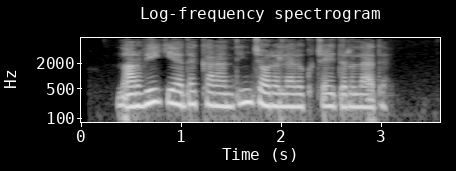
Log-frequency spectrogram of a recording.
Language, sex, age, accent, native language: Uzbek, female, 19-29, Xorazm, Uzbek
